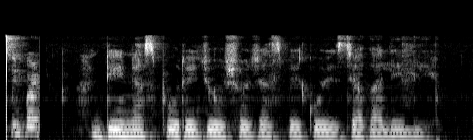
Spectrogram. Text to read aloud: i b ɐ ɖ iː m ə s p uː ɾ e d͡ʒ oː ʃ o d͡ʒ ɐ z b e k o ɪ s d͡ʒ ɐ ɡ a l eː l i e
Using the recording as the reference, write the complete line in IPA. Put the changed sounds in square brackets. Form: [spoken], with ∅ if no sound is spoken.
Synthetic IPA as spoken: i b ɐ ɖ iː [n] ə s p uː ɾ e d͡ʒ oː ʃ o d͡ʒ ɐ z b e k o ɪ s d͡ʒ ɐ ɡ a l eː l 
